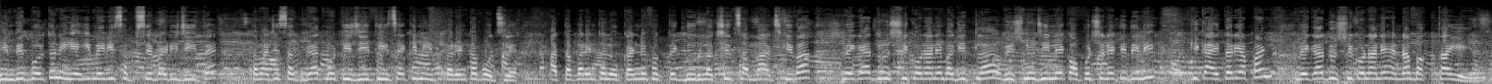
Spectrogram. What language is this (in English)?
Hindi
